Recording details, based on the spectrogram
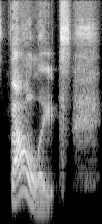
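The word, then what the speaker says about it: phthalates: Another important hormone disruptor in plastics is called phalates, which is spelled with a silent P, so don't ask me to spell it right now, but phalates.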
